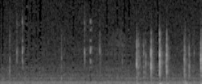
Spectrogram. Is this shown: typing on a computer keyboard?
yes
